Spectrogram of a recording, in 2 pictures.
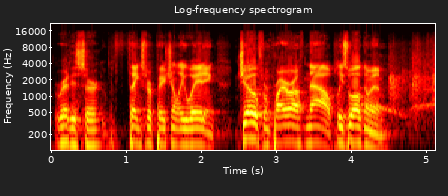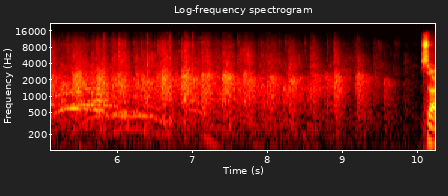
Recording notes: This is the audio recording from the live event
